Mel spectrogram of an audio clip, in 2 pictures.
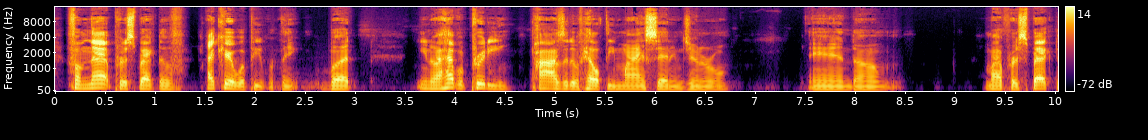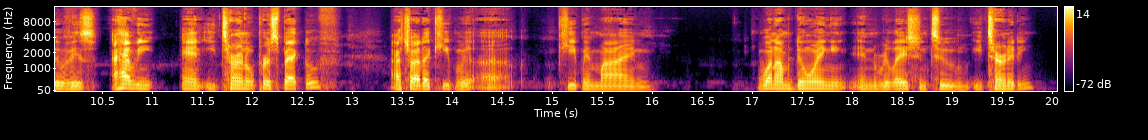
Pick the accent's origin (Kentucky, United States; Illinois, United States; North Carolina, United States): Illinois, United States; Harvey; we grew up in Harvey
